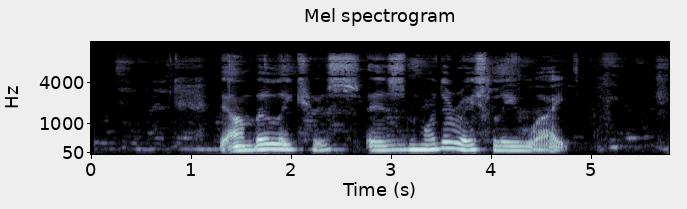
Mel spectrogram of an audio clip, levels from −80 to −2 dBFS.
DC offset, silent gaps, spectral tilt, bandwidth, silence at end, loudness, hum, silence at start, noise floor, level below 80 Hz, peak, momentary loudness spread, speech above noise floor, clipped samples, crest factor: under 0.1%; none; -6.5 dB/octave; 11 kHz; 0.5 s; -20 LUFS; none; 1.05 s; -51 dBFS; -56 dBFS; -4 dBFS; 11 LU; 32 dB; under 0.1%; 18 dB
